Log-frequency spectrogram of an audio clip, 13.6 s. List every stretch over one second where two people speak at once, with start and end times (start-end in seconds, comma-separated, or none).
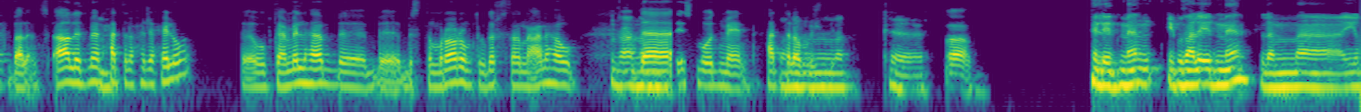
none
